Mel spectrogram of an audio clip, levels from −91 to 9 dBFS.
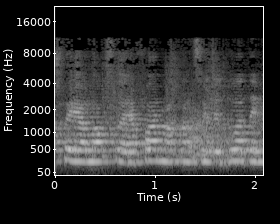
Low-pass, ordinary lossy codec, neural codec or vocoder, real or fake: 19.8 kHz; MP3, 48 kbps; autoencoder, 48 kHz, 128 numbers a frame, DAC-VAE, trained on Japanese speech; fake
